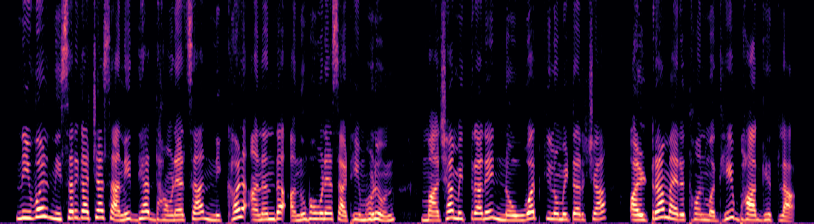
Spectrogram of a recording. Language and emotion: Marathi, happy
